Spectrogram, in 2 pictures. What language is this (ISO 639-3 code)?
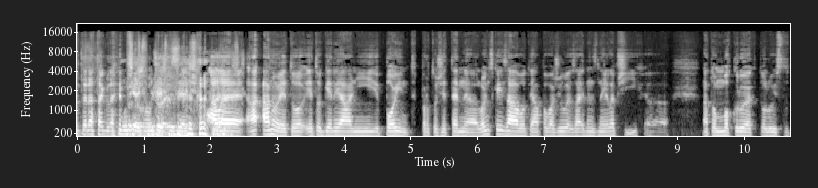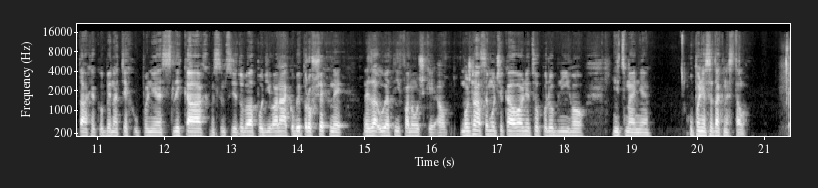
ces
